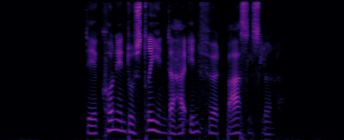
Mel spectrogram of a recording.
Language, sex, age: Danish, male, 33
